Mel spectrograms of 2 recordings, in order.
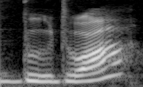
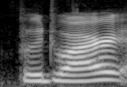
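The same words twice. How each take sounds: First: It is said with a French pronunciation. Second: It is said as two plain English parts. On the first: This is the technically correct original way. "the technical pronunciation is boudoir" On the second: This is the common local way to say it. "it is very common for people just to say boudoir. Boudoir, I just like a bou and a doir"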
